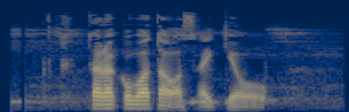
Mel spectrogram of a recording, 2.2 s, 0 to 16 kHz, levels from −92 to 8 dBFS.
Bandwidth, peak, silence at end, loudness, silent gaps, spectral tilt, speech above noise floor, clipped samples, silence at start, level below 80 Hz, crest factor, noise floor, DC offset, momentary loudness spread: 11 kHz; -6 dBFS; 0.5 s; -26 LUFS; none; -4.5 dB/octave; 22 dB; under 0.1%; 0.1 s; -72 dBFS; 22 dB; -47 dBFS; under 0.1%; 21 LU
